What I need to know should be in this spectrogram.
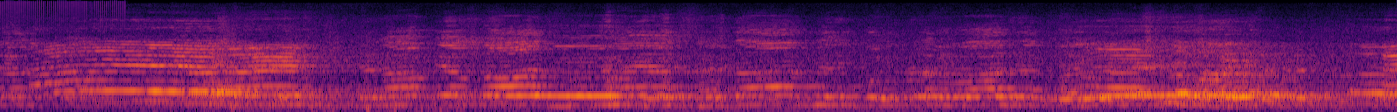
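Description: A man sings loudly and passionately into a microphone.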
